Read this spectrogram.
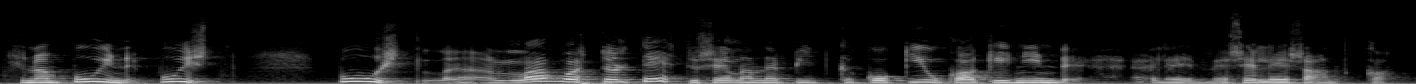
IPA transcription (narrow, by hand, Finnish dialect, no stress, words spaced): siːn om puin puist puːst lɑuʋːɑst olʲ tehty selːɑne pitkæ ko kiukɑːkiː nin leʋːeː se lesɑntkɑ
